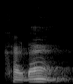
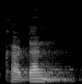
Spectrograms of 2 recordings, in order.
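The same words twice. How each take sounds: First: The final n is a faint nasal. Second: The final n is fully pronounced. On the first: This is the everyday spoken form. "when you speak or in a day-to-day conversation" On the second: This is the formal form. "Loan is kadan"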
